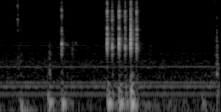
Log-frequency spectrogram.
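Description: Computer keyboard typing, with scattered single keystrokes and then a quick burst of several close, crisp clicks near the mic over a low steady hum.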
